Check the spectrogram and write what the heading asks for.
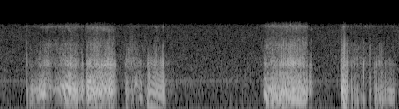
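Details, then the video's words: Teddy, a Corgi, snoring while asleep: loud, rough, noisy breaths come in long bursts of about a second, separated by quiet gaps, with one longer pause midway before the heavy rasping snores resume. "Teddy SNORING"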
